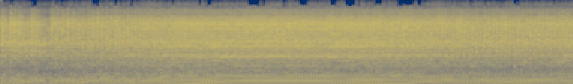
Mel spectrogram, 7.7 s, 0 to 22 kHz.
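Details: Cub Cadet 1864 lawn tractor (possibly 1994), 671 hours. Rough uneven low-speed chugging surges and sags, held running only on full choke with throttle down, failing at full throttle. A clogged carburetor is suspected.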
